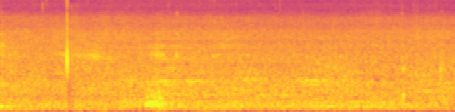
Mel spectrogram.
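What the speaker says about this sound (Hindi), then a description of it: "बाहर बहुत तेज़ बारिश हो रही है" Heavy rain falls outside as a steady, soft broadband hiss, heard indoors at low level with a brief click and a faint thump over the constant wash.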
